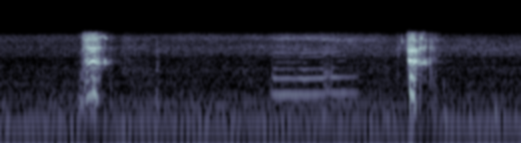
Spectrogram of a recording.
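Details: Boy with hiccups: two sharp, sudden hiccup sounds two seconds apart, with a brief faint voiced sound between them over light room hum.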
